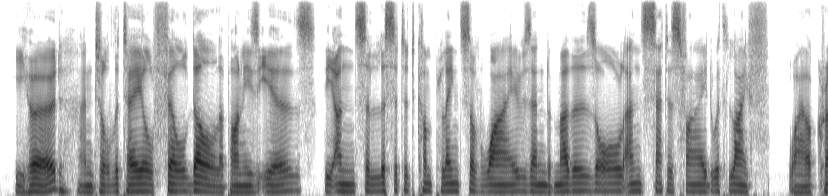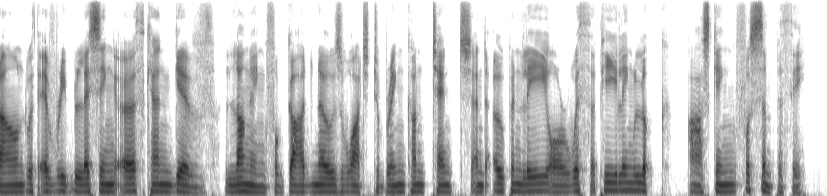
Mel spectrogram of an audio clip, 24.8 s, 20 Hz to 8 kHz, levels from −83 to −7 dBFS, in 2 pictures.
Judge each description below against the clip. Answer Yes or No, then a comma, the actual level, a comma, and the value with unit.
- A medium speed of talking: No, slow, 110 wpm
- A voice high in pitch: No, low, 100 Hz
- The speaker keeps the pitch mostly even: Yes, narrow, 1.8 semitones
